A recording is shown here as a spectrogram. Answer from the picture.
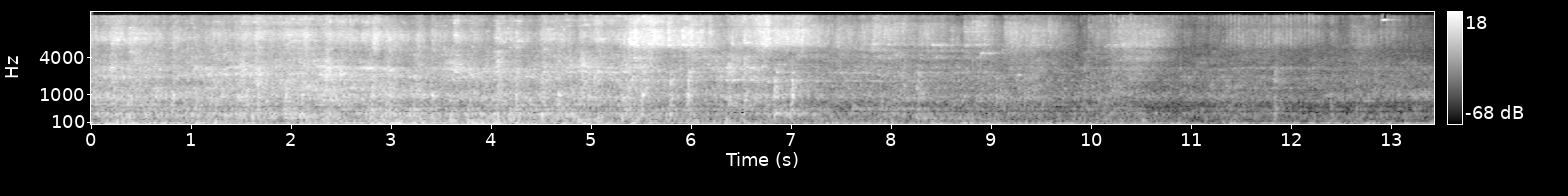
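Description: Container flatcars of a freight train rolling past on the rails, their wheels clattering and clinking over the track. The noise drops off about seven seconds in as the last wagons go by, and the train fades into the distance.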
